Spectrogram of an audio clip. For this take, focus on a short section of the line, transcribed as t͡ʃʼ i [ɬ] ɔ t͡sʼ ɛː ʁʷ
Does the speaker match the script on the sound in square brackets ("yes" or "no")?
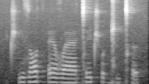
no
